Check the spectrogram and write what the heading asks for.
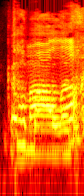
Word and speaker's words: Kamala: Kamala will glow up. – Look how you say her name. Everybody got to think about how to say her name. We want to call that lady Kamala.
